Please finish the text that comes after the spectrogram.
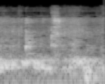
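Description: A pigeon coos briefly and softly at a pigeon shop, one low throaty call, close by and faint against quiet background.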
